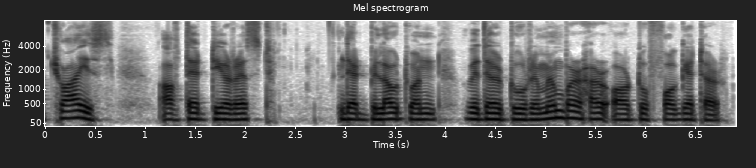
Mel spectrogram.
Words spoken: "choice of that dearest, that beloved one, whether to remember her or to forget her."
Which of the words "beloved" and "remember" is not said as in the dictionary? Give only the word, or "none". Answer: beloved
